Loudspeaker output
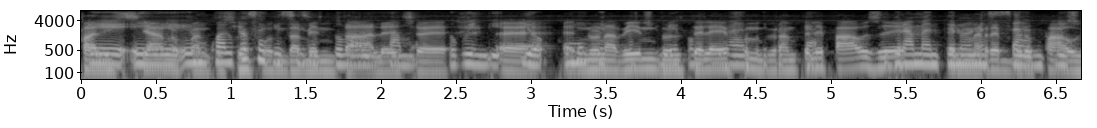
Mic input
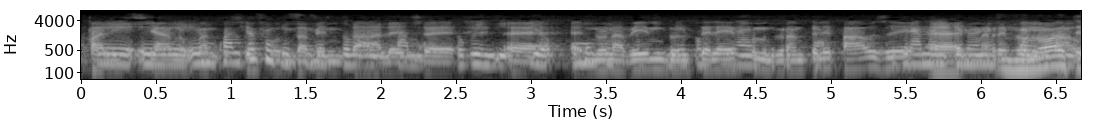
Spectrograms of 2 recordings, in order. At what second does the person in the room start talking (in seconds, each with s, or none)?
5.6 s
